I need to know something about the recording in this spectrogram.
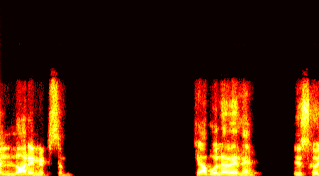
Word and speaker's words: Lorem: तो आप लॉरेम लिखते हैं, स्पेलिंग है LOREM, लॉरेम।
